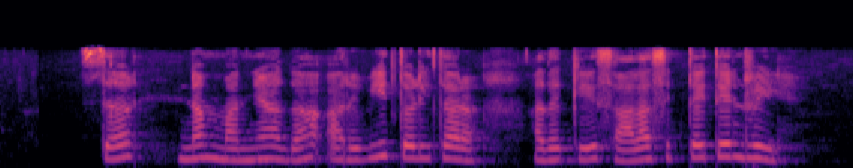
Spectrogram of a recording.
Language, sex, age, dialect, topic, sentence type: Kannada, female, 18-24, Dharwad Kannada, banking, question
